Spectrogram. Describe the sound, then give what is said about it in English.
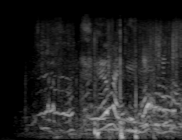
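Children shout and chatter excitedly while spinning a play pump, a merry-go-round that draws water from an underground well, in the village of Boikarabelo, South Africa, with splashing water and a few sharp thumps mixed in, building to steady lively noise. “It's a play pump, a merry-go-round, like a playground toy. As kids spin it around, they draw gallons of pure water from an underground well”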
